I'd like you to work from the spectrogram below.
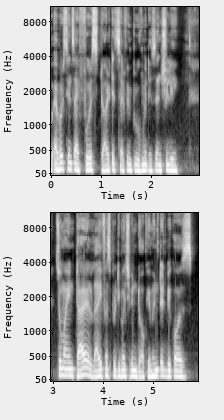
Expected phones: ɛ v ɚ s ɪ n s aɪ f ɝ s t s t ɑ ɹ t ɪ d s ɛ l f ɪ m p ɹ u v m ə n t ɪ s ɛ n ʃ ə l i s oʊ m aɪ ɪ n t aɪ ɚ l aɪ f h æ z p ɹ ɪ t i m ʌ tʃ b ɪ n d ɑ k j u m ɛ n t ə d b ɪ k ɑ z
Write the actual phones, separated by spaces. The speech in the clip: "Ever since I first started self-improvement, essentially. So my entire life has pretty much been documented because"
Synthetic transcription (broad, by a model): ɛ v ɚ s ɪ n s aɪ f ɝ s t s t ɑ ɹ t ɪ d s ɛ l f ɪ m p ɹ u v m ə n t ɪ s ɛ n ʃ ə l i s oʊ m aɪ ɪ n t aɪ ɚ l aɪ f h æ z p ɹ ɪ t i m ʌ tʃ b ɪ n d ɑ k j u m ɛ n t ə d b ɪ k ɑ z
